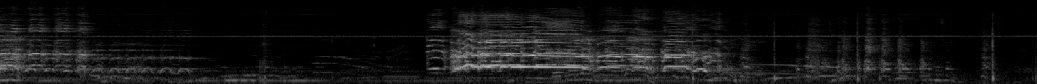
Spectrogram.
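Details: Native Solok Kukuak Balenggek cock crowing: a long wavering harmonic crow at the start, then a loud, rough, broadband crowing burst around the middle, trailing into softer fading notes amid background noise.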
